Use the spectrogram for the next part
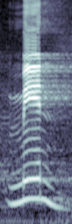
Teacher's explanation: Maka ketika kita waqaf bacaannya tetap makhrajnya dibaca dua-duanya min. Jadi sesudah dibunyikan bunyi nun, bunyi n, kemudian ada tekanan di ujung ada bunyi ha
